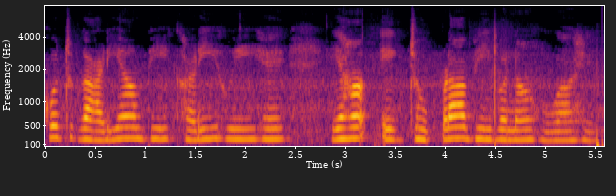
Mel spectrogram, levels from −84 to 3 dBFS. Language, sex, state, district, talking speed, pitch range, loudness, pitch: Hindi, female, Madhya Pradesh, Dhar, 140 wpm, 205-225 Hz, -18 LUFS, 215 Hz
